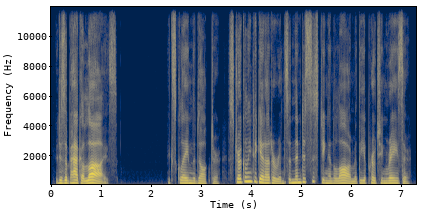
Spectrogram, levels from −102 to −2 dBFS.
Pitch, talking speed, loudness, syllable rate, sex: 175 Hz, 180 wpm, -20 LUFS, 5.9 syllables/s, female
